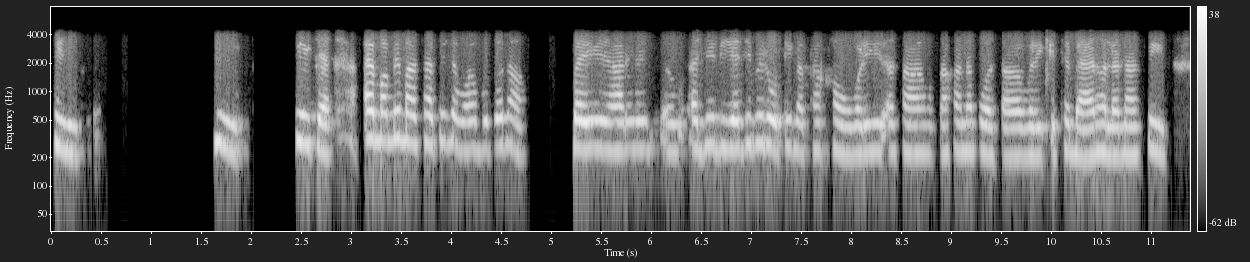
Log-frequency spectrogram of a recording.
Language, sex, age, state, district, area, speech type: Sindhi, female, 45-60, Maharashtra, Mumbai Suburban, urban, conversation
